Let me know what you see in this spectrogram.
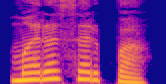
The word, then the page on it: ಮರಸರ್ಪ: kannada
